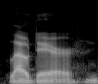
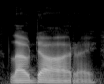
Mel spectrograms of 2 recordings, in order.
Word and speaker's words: laudāre: have to remember that there are no silent letters in Latin. The spelling of Latin words was on how each word sounded. So if a vowel is there, you should pronounce it. This final E in infinitives is pronounced E.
